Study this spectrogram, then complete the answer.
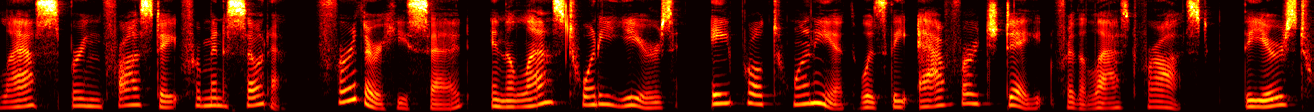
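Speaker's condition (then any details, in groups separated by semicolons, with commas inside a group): No condition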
